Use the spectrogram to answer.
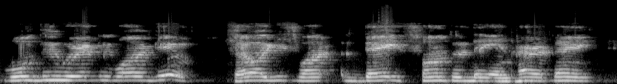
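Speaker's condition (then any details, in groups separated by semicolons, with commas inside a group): Cerebral palsy; mild speech impediment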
